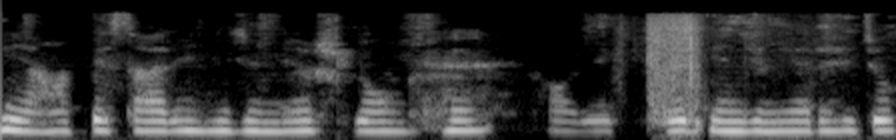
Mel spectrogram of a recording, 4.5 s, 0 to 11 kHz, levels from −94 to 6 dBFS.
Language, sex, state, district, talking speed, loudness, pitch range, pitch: Magahi, female, Bihar, Gaya, 160 wpm, -28 LUFS, 230-240 Hz, 235 Hz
